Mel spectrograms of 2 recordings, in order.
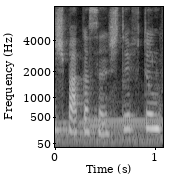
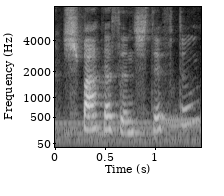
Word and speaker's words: Sparkassenstiftung: representative of the German Sparkassenstiftung for international cooperation here in Namibia. Okay, before we proceed, could you please teach me how to say the second word after German? Sparkassenstiftung. Sparkassenstiftung. Yes, that is great.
